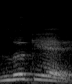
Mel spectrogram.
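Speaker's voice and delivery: playful, joking put-on copy of a voice. Retelling what the other speaker told them, imitating that speaker's voice. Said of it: "I'm only doing your voice".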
